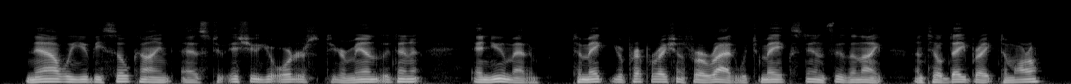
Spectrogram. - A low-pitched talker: Yes, low, 115 Hz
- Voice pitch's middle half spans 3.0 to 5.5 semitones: No, narrow, 2.4 semitones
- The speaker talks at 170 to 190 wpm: No, average, 200 wpm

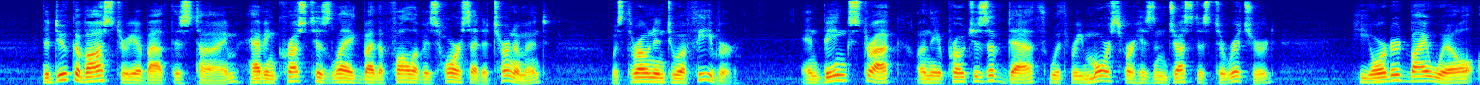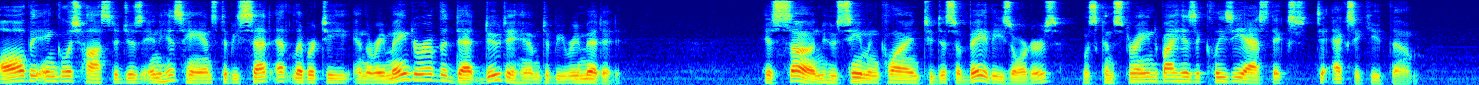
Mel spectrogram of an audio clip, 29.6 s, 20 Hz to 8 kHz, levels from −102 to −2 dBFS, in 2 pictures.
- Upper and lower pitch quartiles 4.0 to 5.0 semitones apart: Yes, average, 4.7 semitones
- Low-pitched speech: Yes, low, 130 Hz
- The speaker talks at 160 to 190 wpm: Yes, average, 170 wpm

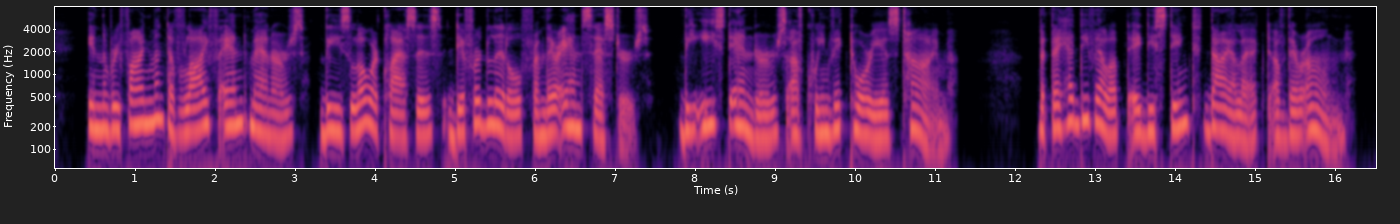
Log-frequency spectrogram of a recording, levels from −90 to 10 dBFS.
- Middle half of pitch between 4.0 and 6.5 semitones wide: Yes, average, 4.5 semitones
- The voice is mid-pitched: Yes, medium, 175 Hz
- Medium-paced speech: No, slow, 115 wpm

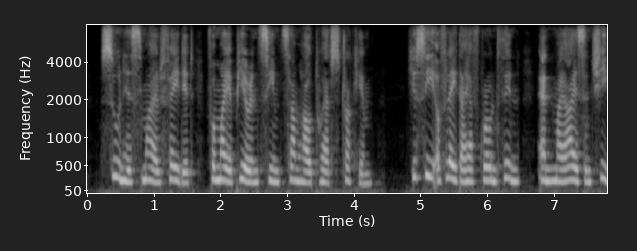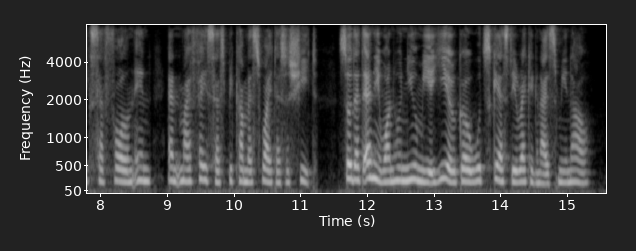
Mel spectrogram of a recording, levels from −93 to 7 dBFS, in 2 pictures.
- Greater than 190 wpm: Yes, fast, 205 wpm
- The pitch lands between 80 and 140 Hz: No, high, 215 Hz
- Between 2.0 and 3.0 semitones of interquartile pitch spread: Yes, narrow, 2.5 semitones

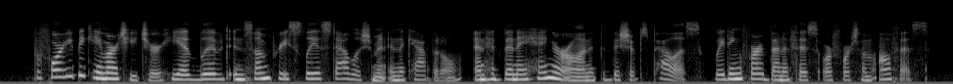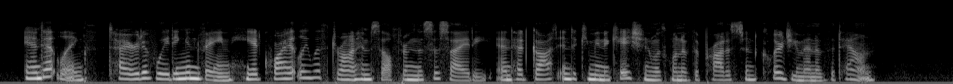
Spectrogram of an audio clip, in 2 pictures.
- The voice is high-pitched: Yes, high, 230 Hz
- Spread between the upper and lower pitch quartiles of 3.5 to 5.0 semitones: Yes, average, 4.2 semitones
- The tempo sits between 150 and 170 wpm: No, average, 200 wpm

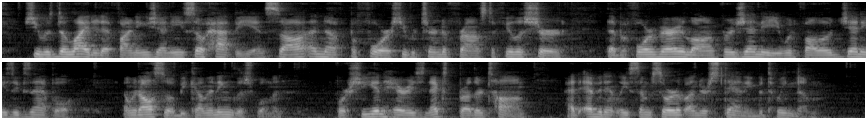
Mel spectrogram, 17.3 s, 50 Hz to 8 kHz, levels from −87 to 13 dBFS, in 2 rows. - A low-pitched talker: Yes, low, 120 Hz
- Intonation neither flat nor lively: No, narrow, 2.3 semitones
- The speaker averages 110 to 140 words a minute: No, average, 170 wpm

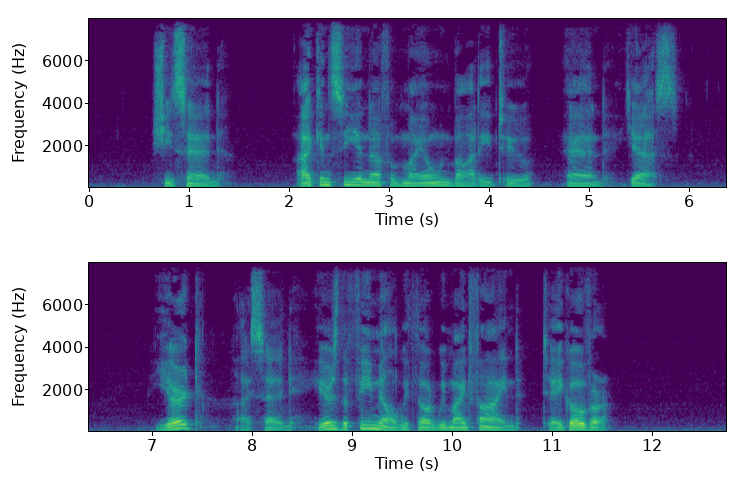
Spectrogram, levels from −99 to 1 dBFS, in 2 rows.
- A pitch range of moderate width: Yes, average, 4.9 semitones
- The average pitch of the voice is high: No, low, 110 Hz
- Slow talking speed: Yes, slow, 125 wpm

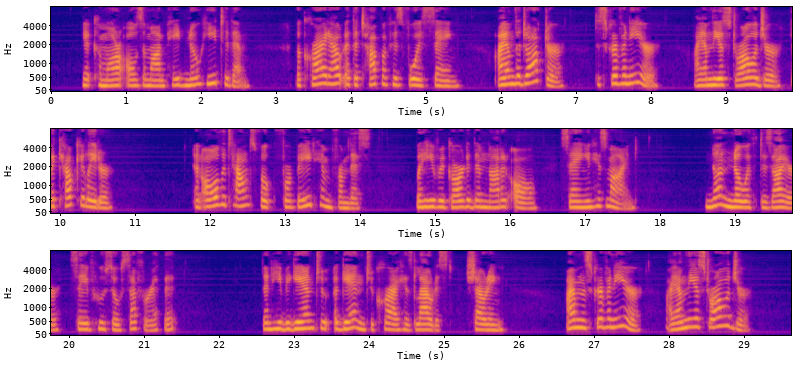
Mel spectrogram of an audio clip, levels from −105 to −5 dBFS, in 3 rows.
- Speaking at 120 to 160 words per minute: Yes, average, 150 wpm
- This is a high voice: Yes, high, 220 Hz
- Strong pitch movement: No, average, 3.8 semitones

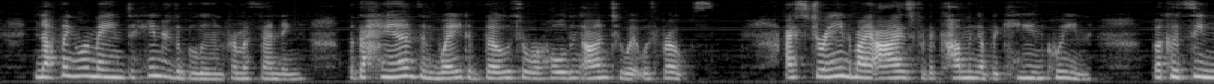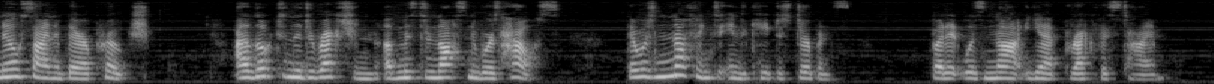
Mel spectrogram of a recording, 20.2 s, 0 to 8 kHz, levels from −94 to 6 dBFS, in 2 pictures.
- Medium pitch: No, high, 220 Hz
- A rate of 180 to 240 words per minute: Yes, average, 190 wpm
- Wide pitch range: No, average, 3.5 semitones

